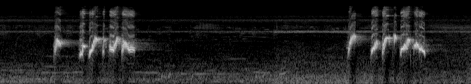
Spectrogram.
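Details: Red-whiskered bulbul used as a lure to draw wild birds into fighting, giving two bursts of quick, bubbling warbled notes about three seconds apart, each a tumbling chain of rising and falling phrases; constant high hum behind.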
